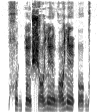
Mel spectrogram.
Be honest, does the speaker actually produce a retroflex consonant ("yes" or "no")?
no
